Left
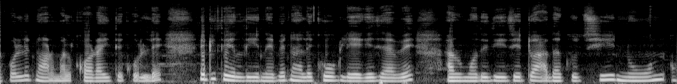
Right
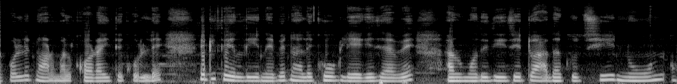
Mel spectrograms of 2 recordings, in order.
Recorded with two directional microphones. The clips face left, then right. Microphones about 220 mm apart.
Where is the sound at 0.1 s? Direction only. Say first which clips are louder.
Left 4 dB; 45° left (ahead or behind).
